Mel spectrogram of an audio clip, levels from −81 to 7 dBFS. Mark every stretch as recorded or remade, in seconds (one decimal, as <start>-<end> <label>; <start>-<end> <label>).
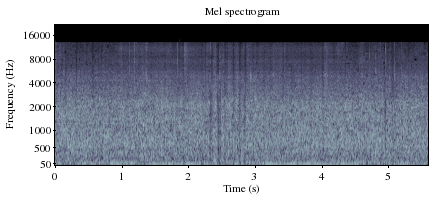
0.0-0.9 recorded; 0.9-4.3 remade; 4.3-5.6 recorded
